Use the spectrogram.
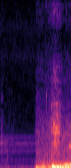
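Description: A sheep bleats in Minecraft, a short, close bleat that sets in suddenly after a near-silent start and holds for about half a second.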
